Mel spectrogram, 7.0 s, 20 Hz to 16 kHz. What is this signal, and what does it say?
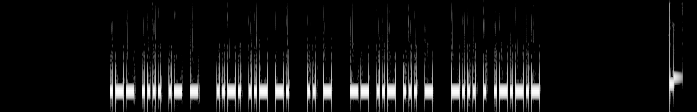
Morse code, heard as a keyed tone, about 44 wpm, 700 Hz. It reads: WHAT FUN IT MUST BE.
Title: Sentences from Top 700 Words 45wpm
